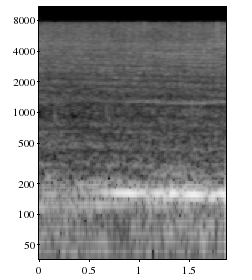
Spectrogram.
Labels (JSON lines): {"label": "anthrophony, boat engine", "recorder": "SoundTrap 500"}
